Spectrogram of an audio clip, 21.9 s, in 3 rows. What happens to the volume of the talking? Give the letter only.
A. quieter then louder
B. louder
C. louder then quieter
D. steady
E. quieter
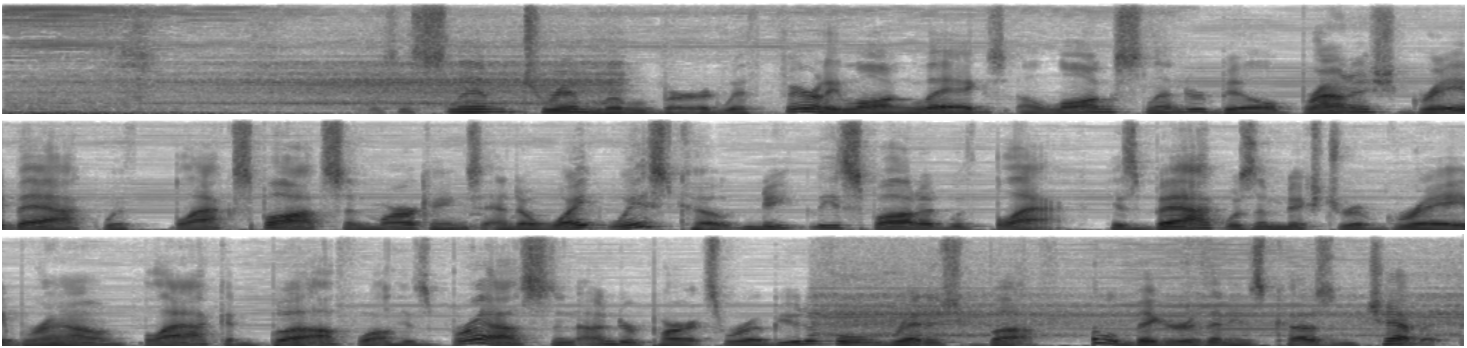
D.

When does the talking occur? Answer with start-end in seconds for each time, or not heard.
1.9-21.8.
